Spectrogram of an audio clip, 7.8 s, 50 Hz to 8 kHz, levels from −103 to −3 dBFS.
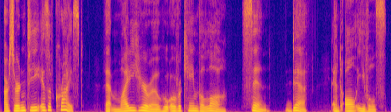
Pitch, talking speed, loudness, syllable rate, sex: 155 Hz, 130 wpm, -18 LUFS, 4.1 syllables/s, female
